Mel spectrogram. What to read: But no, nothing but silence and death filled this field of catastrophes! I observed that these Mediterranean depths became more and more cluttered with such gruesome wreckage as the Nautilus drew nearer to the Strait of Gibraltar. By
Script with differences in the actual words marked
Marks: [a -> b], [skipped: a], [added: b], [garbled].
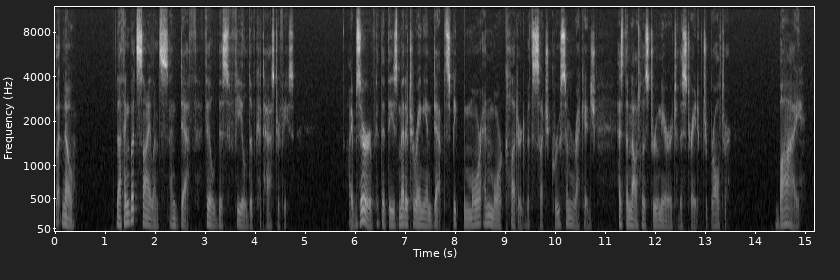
But no, nothing but silence and death filled this field of catastrophes! I observed that these Mediterranean depths became more and more cluttered with such gruesome wreckage as the Nautilus drew nearer to the Strait of Gibraltar. By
